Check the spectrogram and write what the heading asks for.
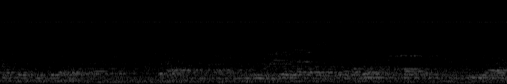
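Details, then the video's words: Insects calling at night in an Indonesian village: a flat, high, ringing drone runs without break, while quieter low-pitched warbles drift in and out below. "the sound of insects at night in the village of Indonesia SUARA SERANGGA MALAM HARI"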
